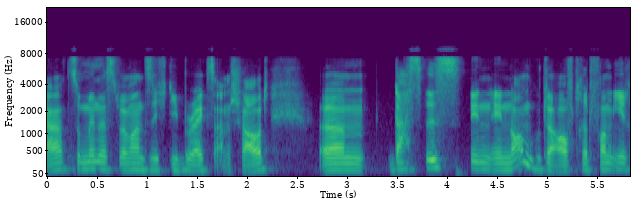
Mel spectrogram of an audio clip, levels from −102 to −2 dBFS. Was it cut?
yes; 1 cut; at 2.6 s

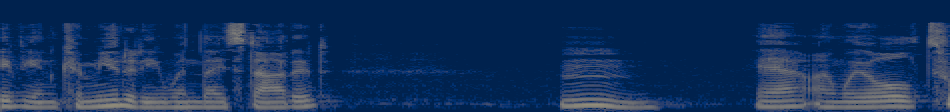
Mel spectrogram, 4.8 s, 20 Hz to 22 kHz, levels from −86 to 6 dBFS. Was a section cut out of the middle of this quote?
yes; 1 cut; at 3.6 s

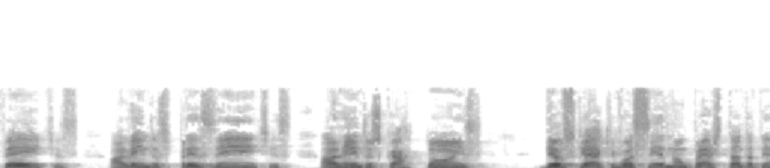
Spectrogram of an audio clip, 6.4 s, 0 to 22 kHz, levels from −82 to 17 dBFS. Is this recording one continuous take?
yes; 0 cuts

